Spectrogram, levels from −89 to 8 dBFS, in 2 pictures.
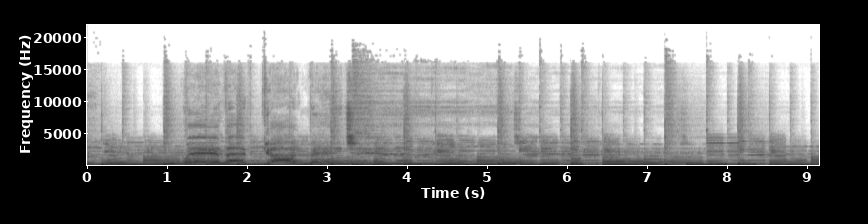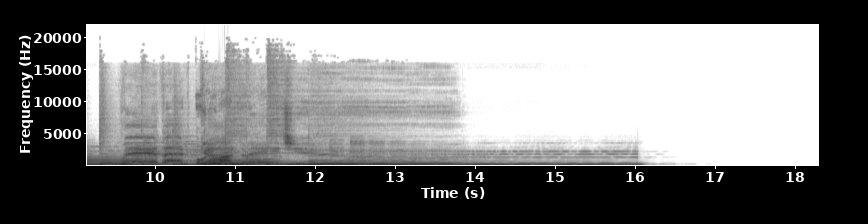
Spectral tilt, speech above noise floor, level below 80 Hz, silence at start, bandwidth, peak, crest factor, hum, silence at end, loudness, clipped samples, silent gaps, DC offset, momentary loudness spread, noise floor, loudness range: -6 dB/octave; 68 dB; -24 dBFS; 0 s; 19 kHz; 0 dBFS; 16 dB; none; 2.2 s; -16 LUFS; under 0.1%; none; under 0.1%; 8 LU; -80 dBFS; 10 LU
